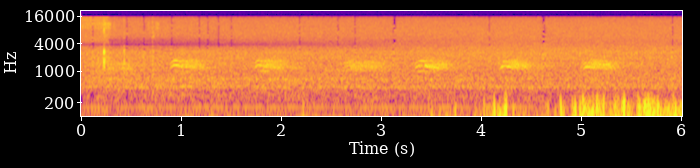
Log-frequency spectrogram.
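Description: A bird calls six times at an even pace, a little faster than once a second, and stops about five seconds in. A low rumbling noise on the microphone grows over the last two seconds.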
